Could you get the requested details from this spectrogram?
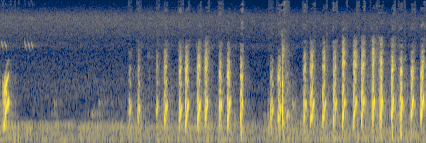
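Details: One white-breasted waterhen lure call: after a quiet start with a single thin note, bursts of quick harsh croaks follow, separated by a short pause.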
